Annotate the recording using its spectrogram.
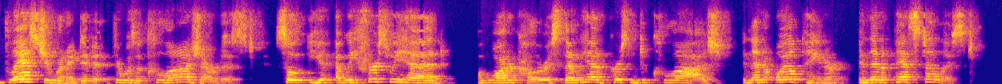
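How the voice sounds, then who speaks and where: Her voice is fairly high yet dark and mellow in tone, as a woman speaks at a moderate pace with ordinary pitch variation and audible room echo. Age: 60s. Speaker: painter. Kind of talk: casual talk to an audience. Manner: halting.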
